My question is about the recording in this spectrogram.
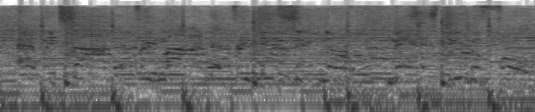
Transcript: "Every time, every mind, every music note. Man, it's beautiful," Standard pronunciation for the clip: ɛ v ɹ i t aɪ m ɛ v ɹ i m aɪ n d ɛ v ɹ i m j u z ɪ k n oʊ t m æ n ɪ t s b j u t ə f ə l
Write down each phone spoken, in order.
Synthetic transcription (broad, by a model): ɛ v ɹ i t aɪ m ɛ v ɹ i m aɪ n ɛ v ɹ i m j u z ɪ k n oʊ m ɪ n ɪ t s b j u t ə f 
